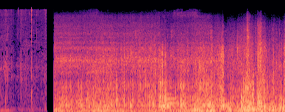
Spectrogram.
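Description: Wind buffeting the microphone of a rider-mounted camera on a mountain bike moving fast, with the bike knocking and rattling over the wooden slats of a boardwalk trail. It cuts in suddenly under a second in, after a short quiet stretch.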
